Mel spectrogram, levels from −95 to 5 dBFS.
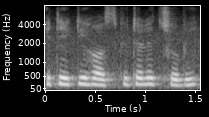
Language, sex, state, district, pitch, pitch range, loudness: Bengali, female, West Bengal, Kolkata, 215 Hz, 200-225 Hz, -14 LUFS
